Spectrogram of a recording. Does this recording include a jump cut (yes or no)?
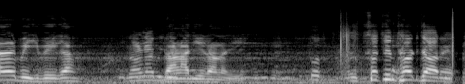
no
